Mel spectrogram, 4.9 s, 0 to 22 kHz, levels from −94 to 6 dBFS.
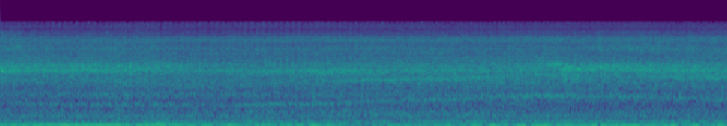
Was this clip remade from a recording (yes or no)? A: yes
